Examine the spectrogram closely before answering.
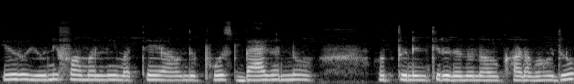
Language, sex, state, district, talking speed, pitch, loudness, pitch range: Kannada, female, Karnataka, Belgaum, 125 wpm, 210 Hz, -15 LUFS, 200-220 Hz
